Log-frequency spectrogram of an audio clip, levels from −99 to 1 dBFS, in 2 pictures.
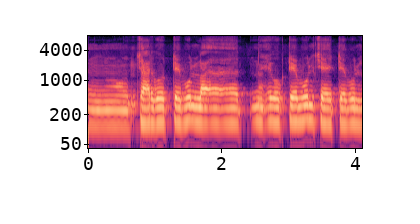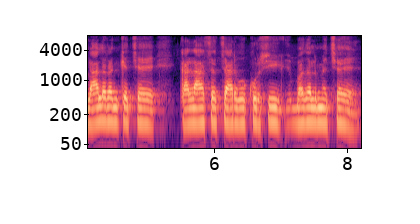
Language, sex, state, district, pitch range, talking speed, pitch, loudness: Maithili, male, Bihar, Samastipur, 130-140 Hz, 155 wpm, 135 Hz, -16 LUFS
